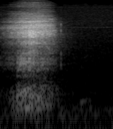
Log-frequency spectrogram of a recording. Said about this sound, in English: I feel like I'm about to sneeze. My dad told me to edit that out, but I'm holding my nose instead.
